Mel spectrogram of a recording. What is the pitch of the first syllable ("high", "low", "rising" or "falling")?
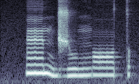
high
